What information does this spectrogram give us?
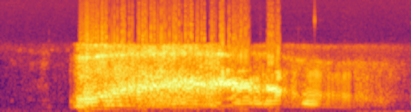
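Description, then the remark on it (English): A person imitates a lion's roar in a radio lion-off contest for a pass to the Taronga Western Plains Zoo, with one loud, rough, growling bellow lasting about a second and a half, trailing off into a lower rumbling growl. “give us your best lion.”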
